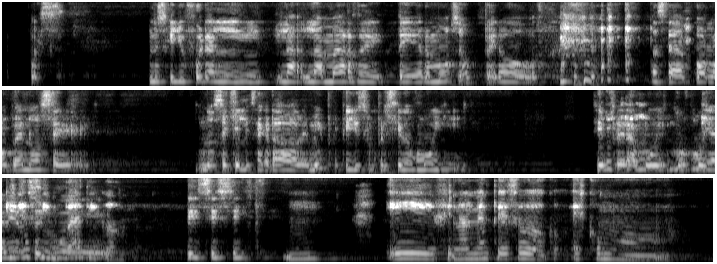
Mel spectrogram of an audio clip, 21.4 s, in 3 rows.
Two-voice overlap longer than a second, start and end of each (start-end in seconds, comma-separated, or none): 14.1-15.3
